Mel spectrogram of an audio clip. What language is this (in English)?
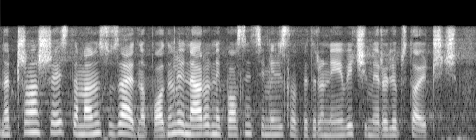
Serbian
